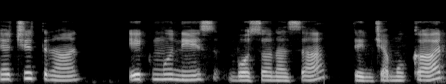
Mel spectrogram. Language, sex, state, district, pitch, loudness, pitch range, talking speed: Konkani, female, Goa, North and South Goa, 200 Hz, -18 LUFS, 190-235 Hz, 105 wpm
